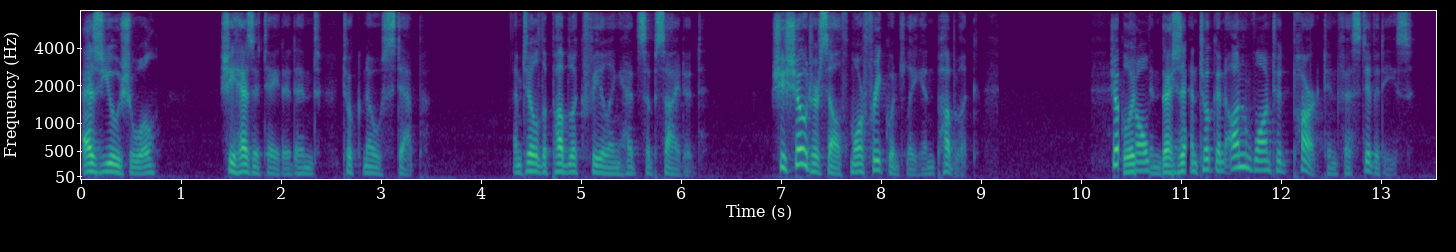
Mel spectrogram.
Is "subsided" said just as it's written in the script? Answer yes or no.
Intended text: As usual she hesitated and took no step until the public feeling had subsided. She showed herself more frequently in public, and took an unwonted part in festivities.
yes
